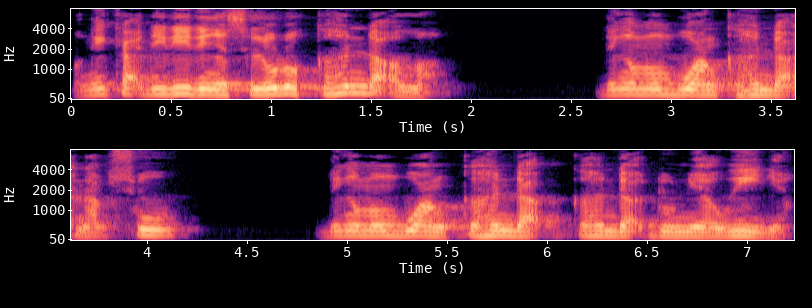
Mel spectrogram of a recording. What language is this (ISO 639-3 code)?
msa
